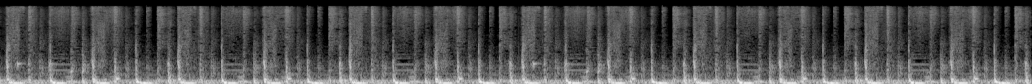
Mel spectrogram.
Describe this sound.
minimal techno loop 1.
bounce, club, dance, dj, drum, electronic, kick, minimal, mix, original, rave, sound, techno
